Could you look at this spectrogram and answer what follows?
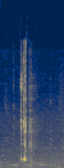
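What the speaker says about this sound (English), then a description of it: "Nice crunch in that with that bite of the sandwich." A single crisp crunch as teeth break through the hard crust of an Italian sandwich on crusty bread, brief and close against a soft restaurant murmur.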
